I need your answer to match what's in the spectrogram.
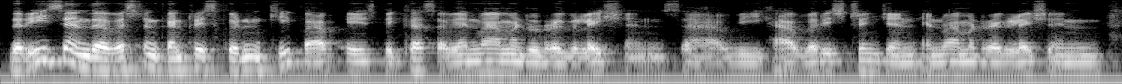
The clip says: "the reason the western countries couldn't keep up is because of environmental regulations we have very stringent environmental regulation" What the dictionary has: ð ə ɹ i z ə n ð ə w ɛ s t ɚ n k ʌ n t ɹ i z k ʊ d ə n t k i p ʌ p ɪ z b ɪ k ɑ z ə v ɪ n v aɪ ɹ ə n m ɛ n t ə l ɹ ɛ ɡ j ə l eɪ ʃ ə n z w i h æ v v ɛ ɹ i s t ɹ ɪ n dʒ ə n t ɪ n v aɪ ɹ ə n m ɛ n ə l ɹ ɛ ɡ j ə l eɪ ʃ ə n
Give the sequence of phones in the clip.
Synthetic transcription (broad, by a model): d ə ɹ i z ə n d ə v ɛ s t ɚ n k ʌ n t ɹ i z k ʊ d ə n t k i p ʌ p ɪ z b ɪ k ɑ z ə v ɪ n v aɪ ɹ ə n m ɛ n t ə l ɹ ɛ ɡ j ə l eɪ ʃ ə n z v i h æ v v ɛ ɹ i s t ɹ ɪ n dʒ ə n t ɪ n v aɪ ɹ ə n m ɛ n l ɹ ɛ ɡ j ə l eɪ ʃ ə n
